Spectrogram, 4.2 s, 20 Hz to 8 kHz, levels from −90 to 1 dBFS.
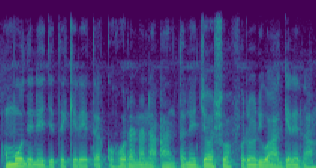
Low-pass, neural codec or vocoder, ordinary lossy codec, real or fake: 7.2 kHz; none; none; real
